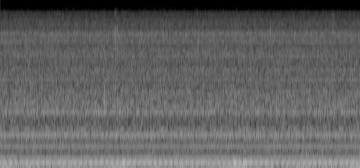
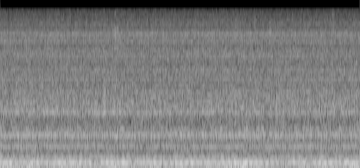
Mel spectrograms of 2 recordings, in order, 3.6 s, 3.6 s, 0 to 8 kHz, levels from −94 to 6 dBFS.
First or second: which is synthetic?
second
